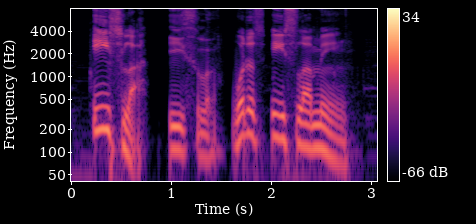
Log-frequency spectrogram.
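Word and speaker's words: Islah: that's off the new project right yeah it's pronounced isla Isla what does Isla mean it means to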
